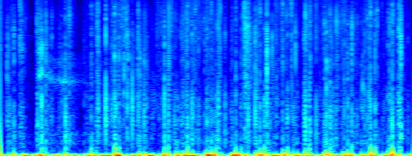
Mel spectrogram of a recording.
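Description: Fingers scratch and tap along the ridges of a long, hollow, yellow corrugated plastic tube held horizontally between two microphones. The result is a steady run of quick, crinkly scratching and dull tapping, with low thumps under bright, rasping ridge noise.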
